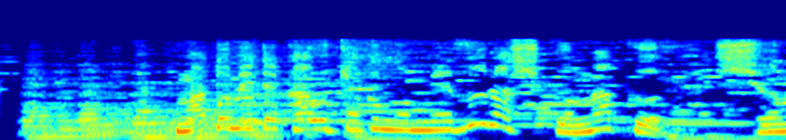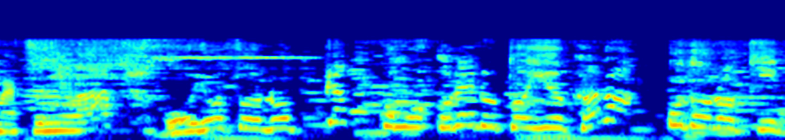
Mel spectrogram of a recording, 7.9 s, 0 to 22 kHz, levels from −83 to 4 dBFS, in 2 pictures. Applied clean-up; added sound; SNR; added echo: classical method Wiener filter.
